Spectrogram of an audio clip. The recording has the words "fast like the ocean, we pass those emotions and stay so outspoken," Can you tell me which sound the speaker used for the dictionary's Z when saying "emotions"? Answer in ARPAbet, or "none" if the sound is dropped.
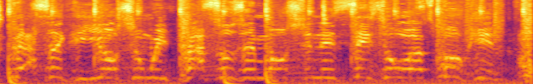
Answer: none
